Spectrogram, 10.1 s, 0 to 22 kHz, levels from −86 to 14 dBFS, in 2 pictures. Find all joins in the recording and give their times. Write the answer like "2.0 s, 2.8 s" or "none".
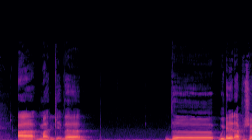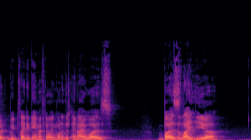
1.0 s, 4.5 s, 5.9 s, 6.4 s

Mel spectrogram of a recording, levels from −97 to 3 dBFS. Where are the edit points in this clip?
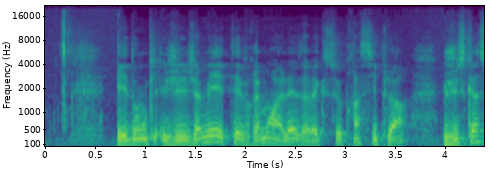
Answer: none

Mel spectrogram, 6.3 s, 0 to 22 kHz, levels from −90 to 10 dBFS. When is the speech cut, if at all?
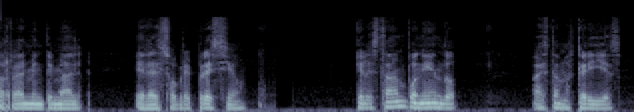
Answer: none

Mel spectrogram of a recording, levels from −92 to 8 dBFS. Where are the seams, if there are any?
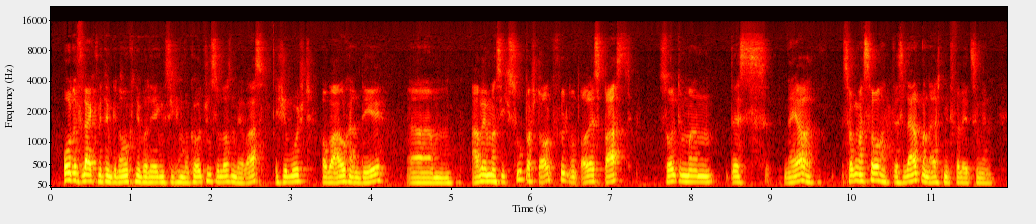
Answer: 2.7 s, 3.3 s, 7.3 s, 8.4 s

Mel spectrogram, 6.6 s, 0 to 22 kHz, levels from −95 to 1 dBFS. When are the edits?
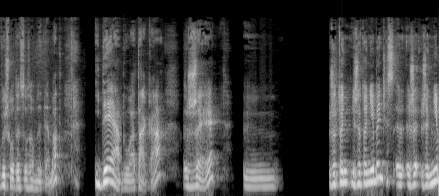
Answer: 1.3 s, 1.8 s

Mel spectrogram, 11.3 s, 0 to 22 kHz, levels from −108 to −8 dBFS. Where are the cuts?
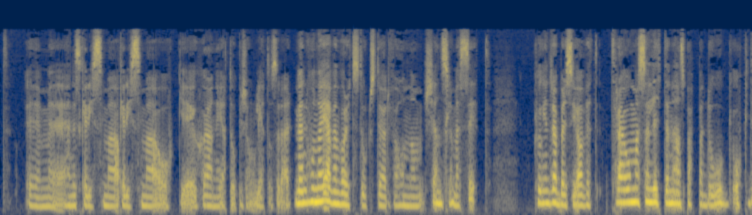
1.8 s, 4.4 s, 6.4 s

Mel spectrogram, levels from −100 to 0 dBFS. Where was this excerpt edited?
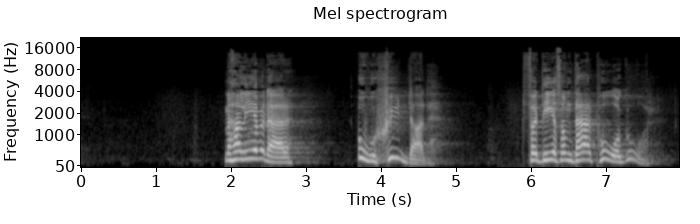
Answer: none

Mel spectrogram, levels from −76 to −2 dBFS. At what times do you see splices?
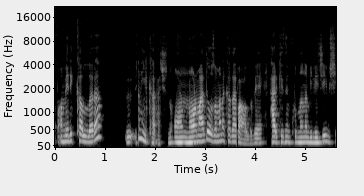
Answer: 1.7 s, 3.6 s, 4.2 s

